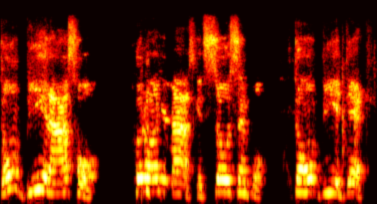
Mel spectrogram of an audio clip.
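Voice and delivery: mock heated, angry yelling, put-on. Retelling security yelling at a man about his mask: retelling a security guard yelling. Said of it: "start yelling at this guy like".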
